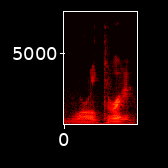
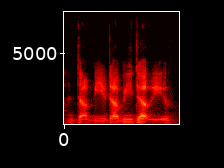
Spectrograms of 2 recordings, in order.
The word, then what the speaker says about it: World 3: The Rise and yes it is pronounced World 3 not www it says the world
